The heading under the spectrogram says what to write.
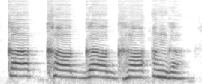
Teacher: जीभ का अंदर वाला भाग और तालु के भी अंदर वाला भाग जो है, वह जब स्पर्श होता है तब ये व्यंजन आप बोल सकते हैं। बिना स्पर्श के ये वाले व्यंजन हम नहीं बोल सकते हैं, जैसे कि आप बोल के भी स्वयं देख सकते हैं।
